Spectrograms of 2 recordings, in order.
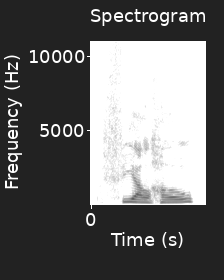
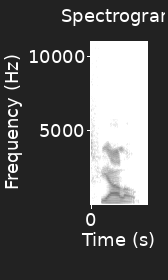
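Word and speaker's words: Fialho: his name because it's it's like Andre it's pronounced it it looks like Fiat uh Fiel ho but it's fiallo there you go yeah yeah so I always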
